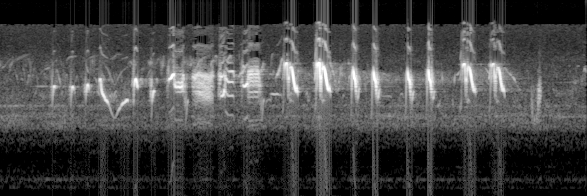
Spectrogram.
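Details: Tawny lark, also called Sykes's lark, singing in Gujarat, India: a lively run of high, sharp chirps and slurred whistles that quickens into a fast series of clipped notes, about three per second, then trails off.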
